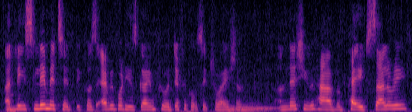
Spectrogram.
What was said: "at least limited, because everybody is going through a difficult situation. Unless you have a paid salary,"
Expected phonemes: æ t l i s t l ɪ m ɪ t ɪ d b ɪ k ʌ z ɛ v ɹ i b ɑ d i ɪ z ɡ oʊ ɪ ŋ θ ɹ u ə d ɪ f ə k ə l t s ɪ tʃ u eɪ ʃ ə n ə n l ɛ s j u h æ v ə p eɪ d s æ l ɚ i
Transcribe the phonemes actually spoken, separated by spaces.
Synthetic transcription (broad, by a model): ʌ t l i s t l ɪ m ɪ t ɪ d b ɪ k ʌ z ɛ v ɹ i b ɑ d i ɪ z ɡ oʊ ɪ ŋ θ ɹ u ə d ɪ f ə k ə l t s ɪ tʃ u eɪ ʃ ə n ə n l ɛ s j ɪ v ə p eɪ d s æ l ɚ i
